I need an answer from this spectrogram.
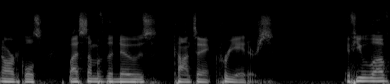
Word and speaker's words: Kneaux: sure to check out the No Network. That's KNEAUX, the only way to spell it.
